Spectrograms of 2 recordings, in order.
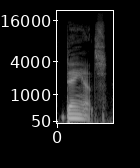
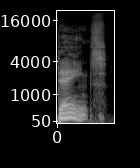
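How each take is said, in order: First: The A is said as a short vowel. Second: The A is said as a long vowel. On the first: The speaker calls it right. "it's dance" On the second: The speaker calls it wrong. "It's not causing the A to be long in dance. It's not dance"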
